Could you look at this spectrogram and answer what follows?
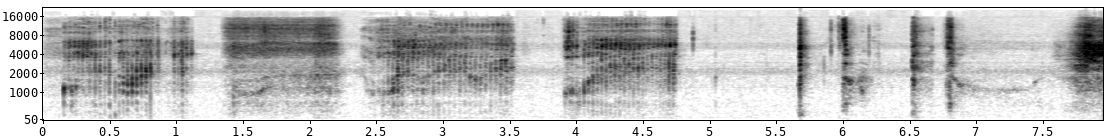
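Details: Snoring from a neighbour in the room below at night, keeping a student awake after midnight during exams.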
